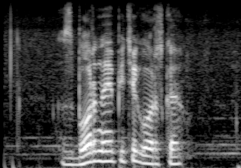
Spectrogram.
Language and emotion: Russian, neutral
